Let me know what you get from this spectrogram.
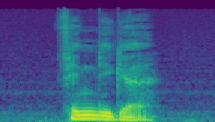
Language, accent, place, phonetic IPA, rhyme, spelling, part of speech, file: German, Germany, Berlin, [ˈfɪndɪɡɐ], -ɪndɪɡɐ, findiger, adjective, De-findiger.ogg
- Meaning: inflection of findig: 1. strong/mixed nominative masculine singular 2. strong genitive/dative feminine singular 3. strong genitive plural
